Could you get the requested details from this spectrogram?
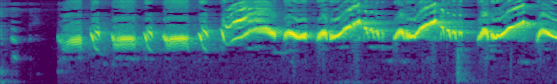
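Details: Chinese hwamei kept in a cage, sung during morning song training: a rapid run of clear whistled notes swelling into wavering, rising-and-falling phrases that continue without a break to the end.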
